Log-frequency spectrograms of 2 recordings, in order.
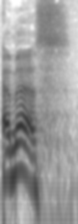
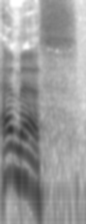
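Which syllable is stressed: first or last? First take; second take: last; first. First: The stress is on the last syllable. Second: The stress is on the first syllable. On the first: The speaker calls it right. "There's only one exception" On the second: The speaker calls it wrong. "There's no word MS"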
